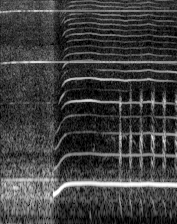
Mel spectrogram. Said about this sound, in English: So that's why we need to just kind of hoover it up. Okay. Yeah. Could you just turn that on again?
